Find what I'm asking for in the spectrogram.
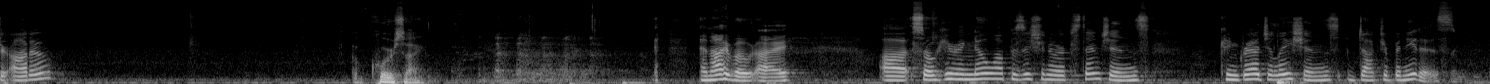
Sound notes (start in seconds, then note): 4.6 board members laugh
